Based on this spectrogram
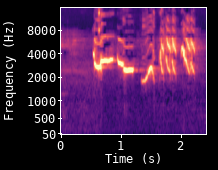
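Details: One phrase from an Oriental magpie-robin (kacer) lure call for stressed, untrained birds: a level whistle, a lower slurred note, a rising slur, then quick buzzy double notes.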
